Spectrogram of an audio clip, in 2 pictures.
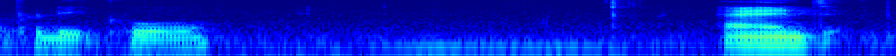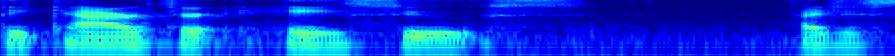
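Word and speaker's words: Jesús: know why I said hey Zeus I'm is just like it like something I'm accustomed to someone's name is jesus i call him hey soos cuz that's how you're supposed to pronounce it anyway I'm sorry guys for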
